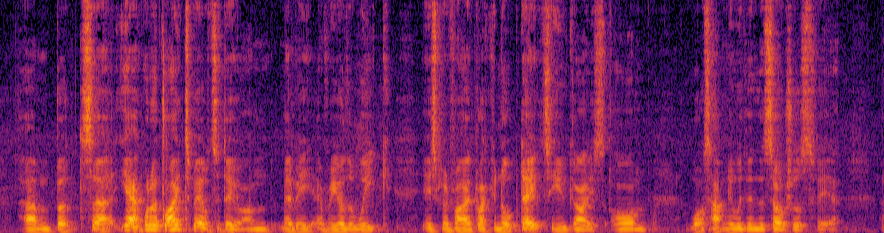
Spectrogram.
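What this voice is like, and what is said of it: Hoarse, throaty voice. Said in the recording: “I've got a bit of a frog in my throat.”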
